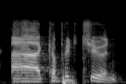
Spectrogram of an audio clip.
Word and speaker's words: capuchin: Capuchin. I'm not sure why you're adding an extra syllable.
